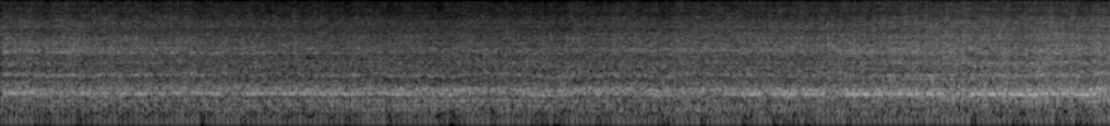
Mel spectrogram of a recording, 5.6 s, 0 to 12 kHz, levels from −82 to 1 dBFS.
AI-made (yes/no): no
